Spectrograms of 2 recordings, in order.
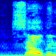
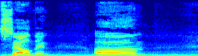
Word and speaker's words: Selden: Selden is spelled S-E-L-D-E-N.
